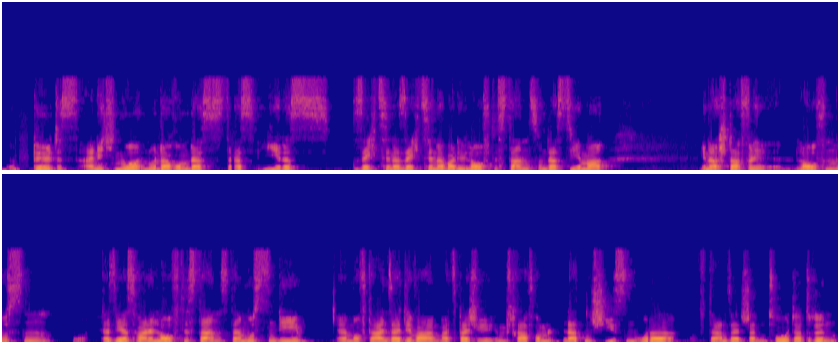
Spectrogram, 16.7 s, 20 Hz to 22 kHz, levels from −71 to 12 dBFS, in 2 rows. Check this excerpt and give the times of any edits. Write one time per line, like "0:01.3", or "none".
0:03.5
